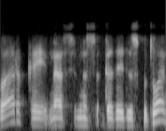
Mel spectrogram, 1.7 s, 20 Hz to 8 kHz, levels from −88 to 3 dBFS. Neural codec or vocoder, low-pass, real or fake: none; 7.2 kHz; real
